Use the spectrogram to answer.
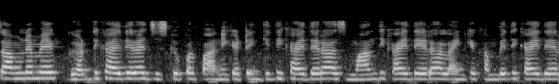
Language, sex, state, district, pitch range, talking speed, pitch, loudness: Hindi, female, Odisha, Sambalpur, 245-270 Hz, 300 wpm, 255 Hz, -16 LUFS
